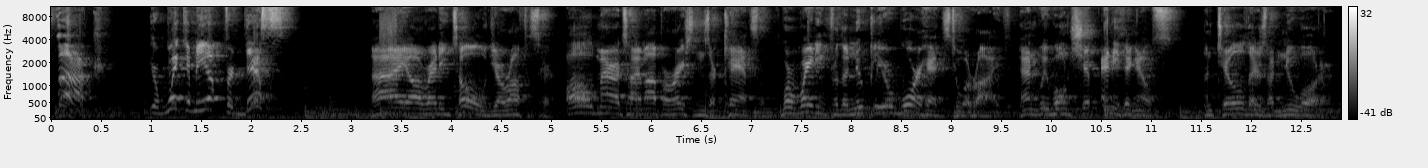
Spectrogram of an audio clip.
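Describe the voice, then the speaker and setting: An actor playing a gruff, foul-tempered military hangar officer in a video game. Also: male voice, on the high side, fairly quick, hardly any pauses. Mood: irritated. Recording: roomy echo, music behind.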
